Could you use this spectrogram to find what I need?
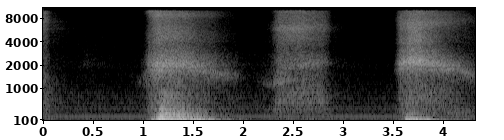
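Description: A person breathes audibly in and out, demonstrating deep breaths: three distinct airy breaths, the first and last louder and fuller, the middle one softer, separated by short silences.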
